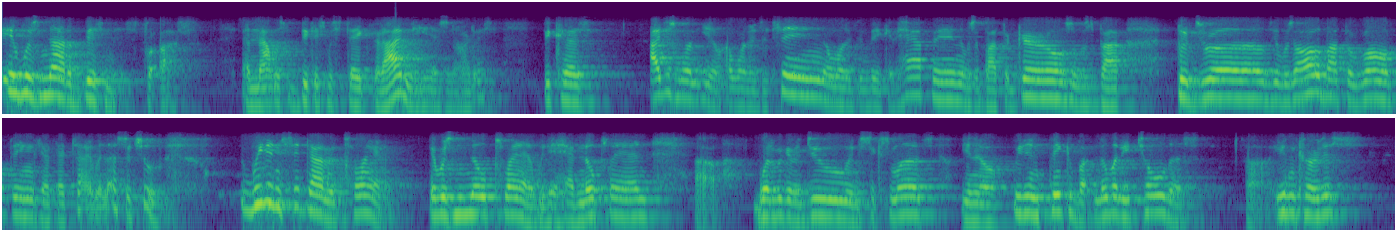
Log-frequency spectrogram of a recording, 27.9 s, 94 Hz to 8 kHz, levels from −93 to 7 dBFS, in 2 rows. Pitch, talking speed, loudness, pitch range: 170 Hz, 205 wpm, -21 LUFS, 145-185 Hz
